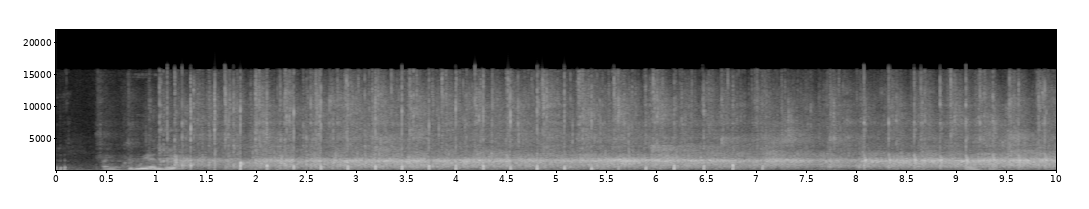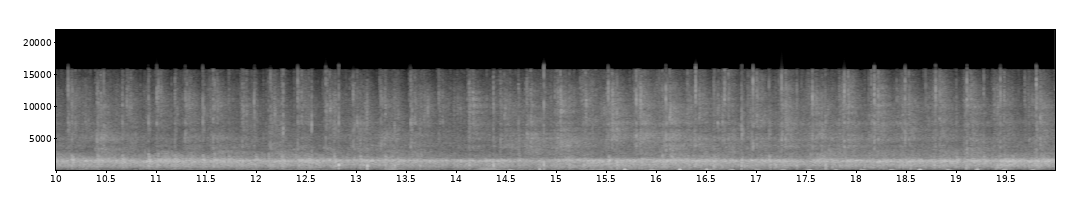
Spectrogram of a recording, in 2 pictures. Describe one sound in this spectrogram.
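An audience claps and applauds steadily.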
